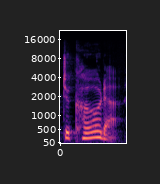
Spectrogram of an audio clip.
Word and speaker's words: Dakota: Do you hear that T is becoming a flap T? Sounds like a quick D.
